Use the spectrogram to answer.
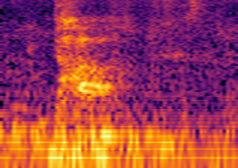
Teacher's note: So yeah, in my analysis we don't have retroflexes in Bengali, so it would be the alveolar T. But no, it's the voiced aspirated dental D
